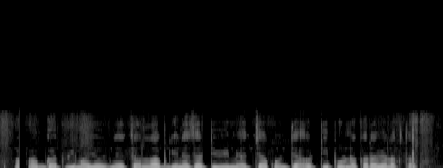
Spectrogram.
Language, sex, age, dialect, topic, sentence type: Marathi, male, 46-50, Northern Konkan, banking, question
